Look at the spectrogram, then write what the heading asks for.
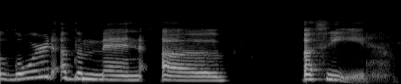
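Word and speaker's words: Éothéod: If we're going to pronounce it Earl, that's how I would pronounce this. Is Atheed, because Earl is EO and the beginning of this is EO. So I would use the same pronunciation for that EO, the Right.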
